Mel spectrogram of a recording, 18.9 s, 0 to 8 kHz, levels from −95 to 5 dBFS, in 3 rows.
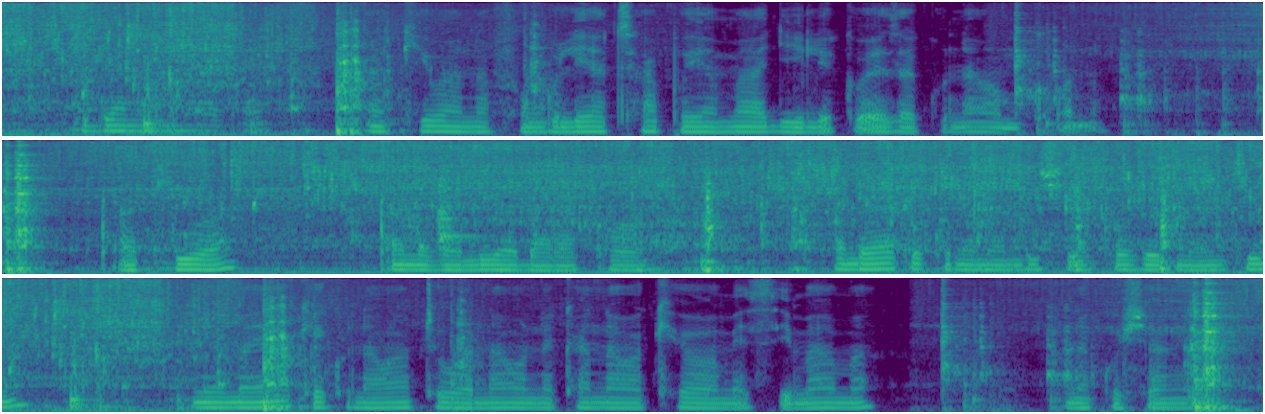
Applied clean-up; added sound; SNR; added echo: none; Sink (filling or washing) / Water tap, faucet; -2 dB; none.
